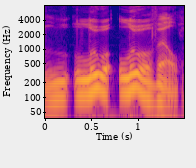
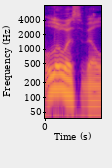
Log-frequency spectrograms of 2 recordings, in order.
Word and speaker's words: Louisville: So he, a lot of people have been talking about Louisville because that's where John Cena trained in OVW in Louisville. Yeah. Can't call it Louisville, and it's not Louisville. It's Louisville.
